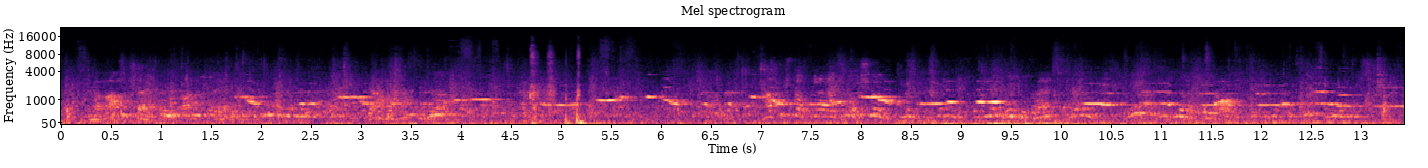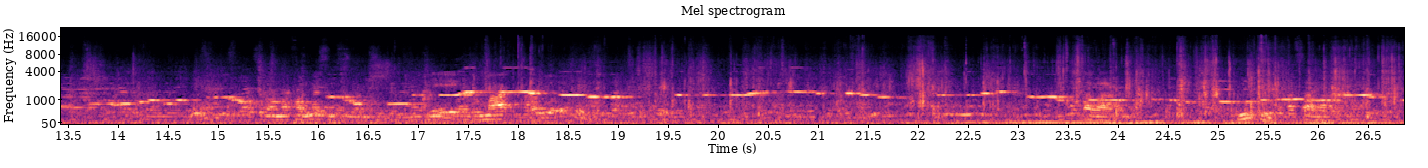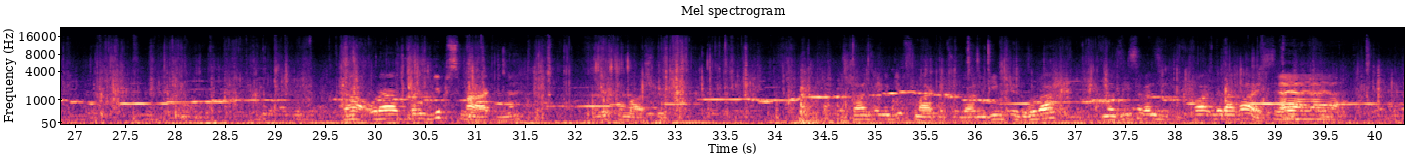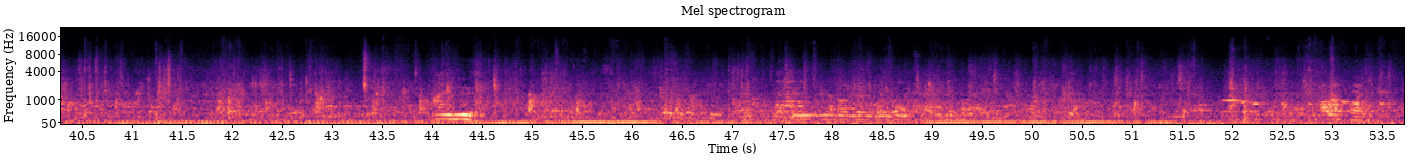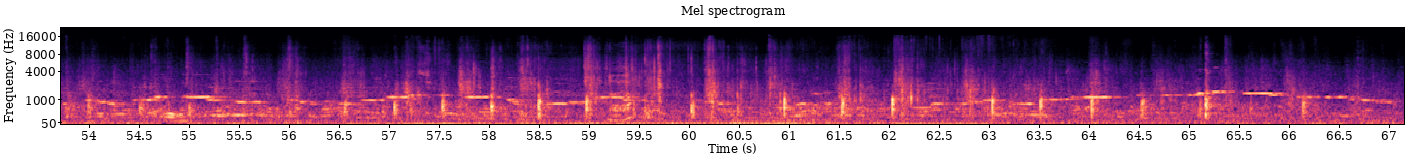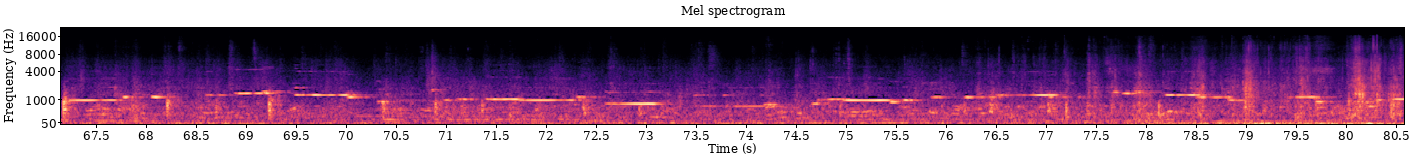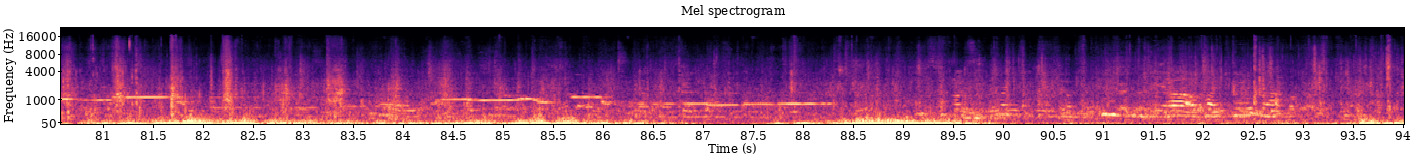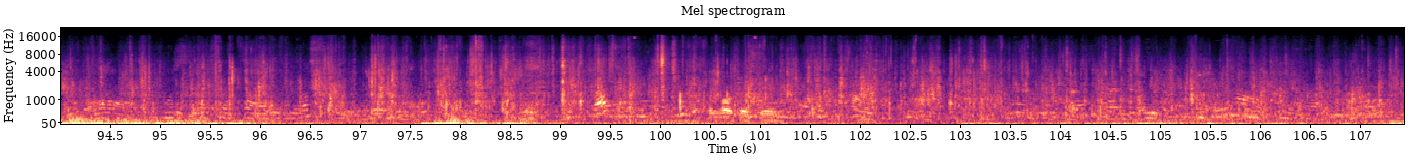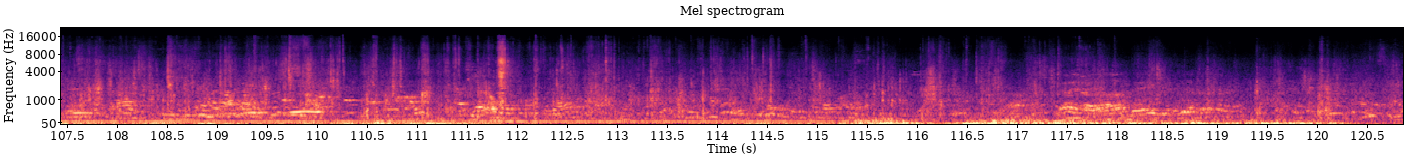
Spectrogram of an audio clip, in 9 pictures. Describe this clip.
at the castle
On the way up to the Quedlinburg castle-hill a bloke was playing the flute. Felt just right. PCM-D50 inside mics.
castle, church, fieldrecording, flute, harz, quedlinburg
